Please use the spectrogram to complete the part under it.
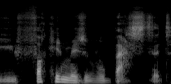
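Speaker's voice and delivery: mock mumbled aside. Retelling walking away from the organisers, retelling a mutter under breath. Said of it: "I was sort of mumbling under my breath".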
